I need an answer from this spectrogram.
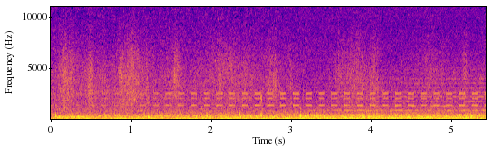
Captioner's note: off-The-Hook telephone beeping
